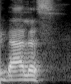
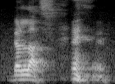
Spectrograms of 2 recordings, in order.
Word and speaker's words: Dallas: a l l in America how will you pronounce it is actually Dallas okay but I have seen people pronouncing it as delas delas as people in kotam say delas okay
